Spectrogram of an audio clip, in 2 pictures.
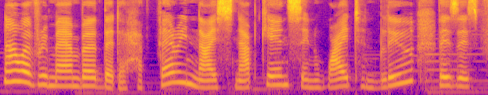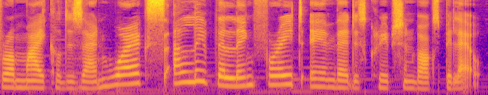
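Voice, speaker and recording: A woman calmly narrating a step-by-step craft tutorial as the channel host, in voice-over. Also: mid-range voice, normal speed, few pauses. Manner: calm, instructive. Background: soft background music.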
